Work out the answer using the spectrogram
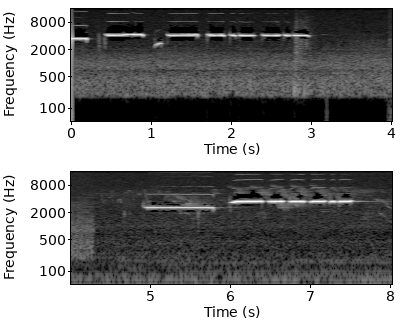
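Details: White-throated sparrow song: pure whistled notes, a long opening tone followed by a series of short level whistles, then after a pause a lower sustained whistle and a higher run of evenly repeated notes, clean background.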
